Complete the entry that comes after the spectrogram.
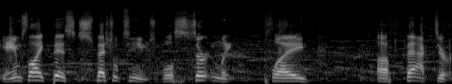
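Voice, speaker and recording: An American man calling live football play-by-play for radio, excitable and given to shouting on big plays. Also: fairly high pitch, measured pace, soft background music. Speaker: play-by-play announcer. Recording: clear outdoor stadium background noise.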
